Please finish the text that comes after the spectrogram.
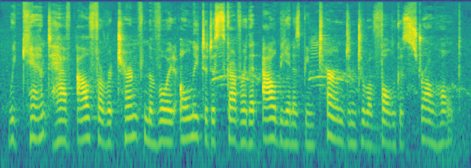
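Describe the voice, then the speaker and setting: A woman's voice: fairly low pitch, fairly even intonation, normal speed, slight background noise, close to an everyday voice. A woman playing a confident, blunt, teasing female military commander in a scripted video game scene. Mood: sober, frank. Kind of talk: scripted game cutscene acting.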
